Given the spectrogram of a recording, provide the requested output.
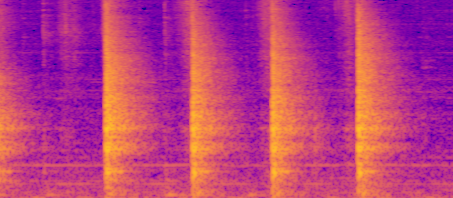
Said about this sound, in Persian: دو تا دونه سیر دارم که سیرهامونم خورد میکنیم.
